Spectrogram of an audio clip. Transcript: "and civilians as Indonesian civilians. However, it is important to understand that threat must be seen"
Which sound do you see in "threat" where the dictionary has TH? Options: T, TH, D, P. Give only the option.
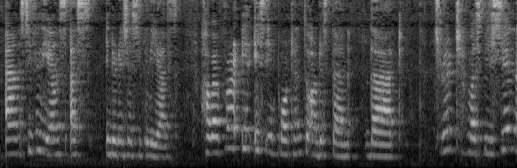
T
